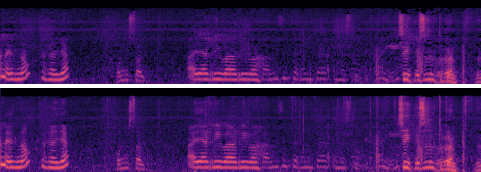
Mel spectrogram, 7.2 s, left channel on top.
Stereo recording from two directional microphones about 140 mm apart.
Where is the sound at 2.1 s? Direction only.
55° right (ahead or behind).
